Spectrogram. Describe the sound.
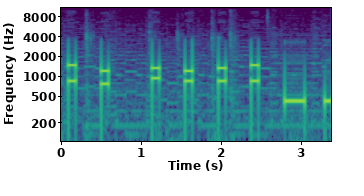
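Touch-tone telephone dialing as a number is keyed in: six short, crisp dual-pitch beeps in an uneven rhythm, then two longer, lower steady tones. No voices.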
